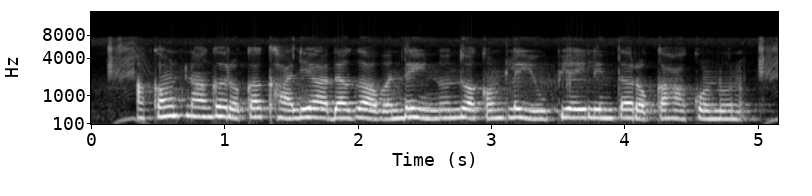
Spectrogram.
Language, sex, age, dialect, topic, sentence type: Kannada, female, 18-24, Northeastern, banking, statement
